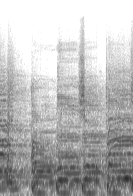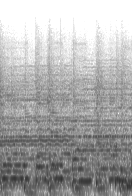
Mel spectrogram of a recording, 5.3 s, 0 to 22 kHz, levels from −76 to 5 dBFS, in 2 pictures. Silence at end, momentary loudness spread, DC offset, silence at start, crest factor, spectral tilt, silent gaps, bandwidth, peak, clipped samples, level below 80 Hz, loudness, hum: 0 s; 5 LU; under 0.1%; 0 s; 12 dB; -6 dB/octave; none; 14 kHz; -4 dBFS; under 0.1%; -32 dBFS; -17 LUFS; none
